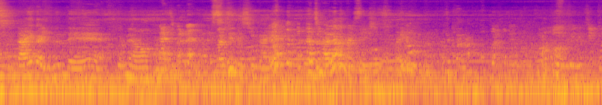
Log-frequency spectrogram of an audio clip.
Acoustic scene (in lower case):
restaurant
